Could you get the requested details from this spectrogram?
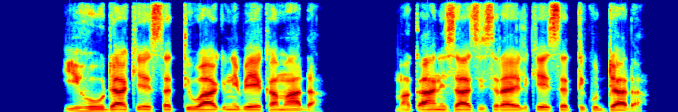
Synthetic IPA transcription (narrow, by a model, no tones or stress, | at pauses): jɪɦuːd̪aːke̞ːsːɐt̪ːɪwaːkʼnɪbe̞ːkɐmaːᶑɐ | mʔɐkʼaːnɪsaːs̬ɪsɾaːʔɛlke̞ːsːɐt̪ːɪɡʊd̪ːaːᶑɐ̰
